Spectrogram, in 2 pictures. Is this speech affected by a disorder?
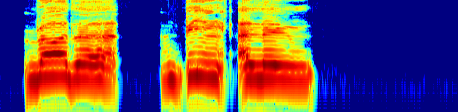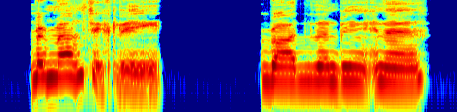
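Yes: cerebral palsy.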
